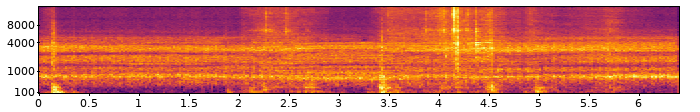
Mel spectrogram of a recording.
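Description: A plastic weather radio is handled and shifted on a wooden shelf, giving several soft knocks and a sharp click about four seconds in, over a steady hum.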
